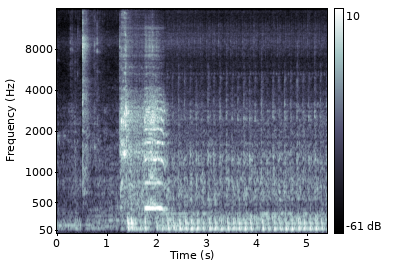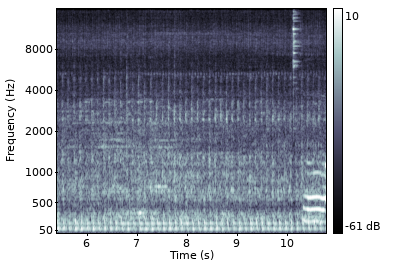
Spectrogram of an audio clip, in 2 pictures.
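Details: Motorcycle after timing chain replacement to cure chain noise: starts promptly and settles into an even, steady idle with no chain rattle or ticking; sounds healthy.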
